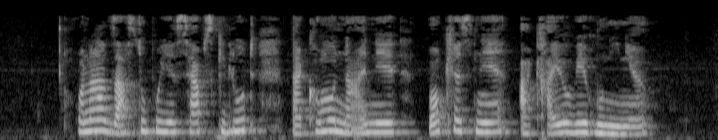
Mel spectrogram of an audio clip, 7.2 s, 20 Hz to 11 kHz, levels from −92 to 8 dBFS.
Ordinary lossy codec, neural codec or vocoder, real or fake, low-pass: MP3, 48 kbps; none; real; 7.2 kHz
